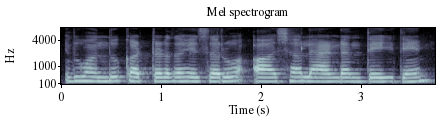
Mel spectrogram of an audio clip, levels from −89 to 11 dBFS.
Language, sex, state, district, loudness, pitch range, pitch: Kannada, female, Karnataka, Bidar, -14 LUFS, 205-220 Hz, 215 Hz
